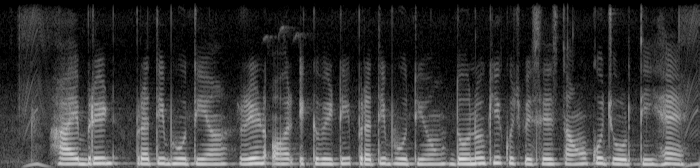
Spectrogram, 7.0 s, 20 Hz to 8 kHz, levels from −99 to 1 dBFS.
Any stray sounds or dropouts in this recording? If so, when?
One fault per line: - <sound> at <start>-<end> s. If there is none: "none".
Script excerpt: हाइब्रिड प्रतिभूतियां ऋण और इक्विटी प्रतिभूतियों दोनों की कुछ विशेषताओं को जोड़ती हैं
none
